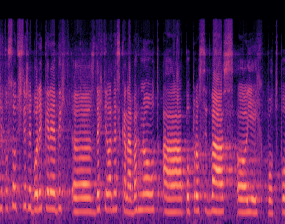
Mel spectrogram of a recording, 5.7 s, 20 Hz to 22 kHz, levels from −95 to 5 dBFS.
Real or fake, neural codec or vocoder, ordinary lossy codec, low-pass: real; none; Opus, 32 kbps; 14.4 kHz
